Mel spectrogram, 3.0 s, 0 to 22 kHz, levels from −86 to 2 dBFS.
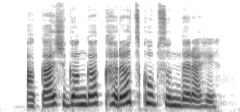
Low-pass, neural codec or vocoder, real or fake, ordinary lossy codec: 19.8 kHz; none; real; MP3, 96 kbps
